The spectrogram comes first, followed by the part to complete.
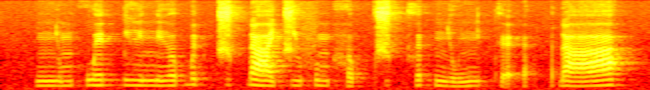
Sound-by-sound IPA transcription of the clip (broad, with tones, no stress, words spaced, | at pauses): ɲə˨˦mhwe˦˥t̚ ɣi˧ni˨˦ə̯ ɓə˦˥t̚t͡ɕə˦˥t̚ɗaː˧ t͡ɕɨ˨˦fə˧mhəː˨˩p̚ t͡ɕə˦˥t̚ xə˦˥t̚ɲə˨˦wɲə˦˥t̚kɛ̰˧˨ʔ | ɗaː˨˦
